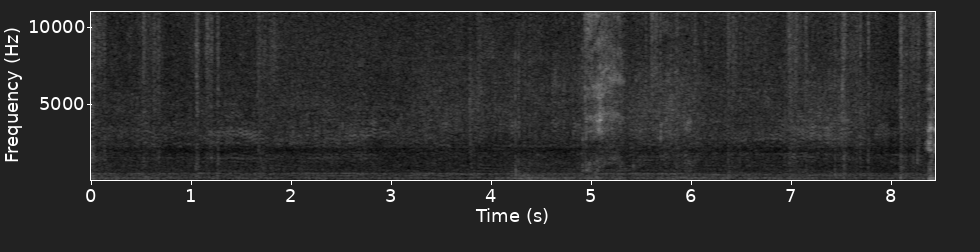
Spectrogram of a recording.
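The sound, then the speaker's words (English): A swarm of black bugs buzzes over a little pool of congealed blood, a dense, steady drone of overlapping wingbeats that keeps going without a break and swells slightly toward the end. “Up ahead, there's a mess of black bugs.”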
